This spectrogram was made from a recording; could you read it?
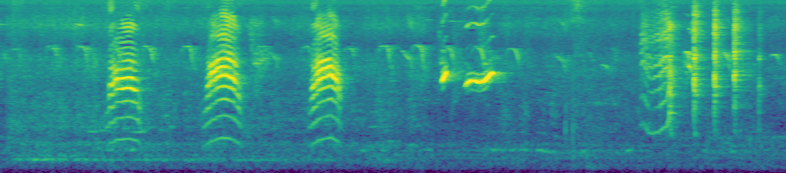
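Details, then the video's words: Ringneck parrot talking, saying "mummy papa": three evenly spaced, rich, arched voiced syllables, then two squeaky whistled notes and a few sharp clicks, over a soft hum. "Ringneck parrot #tallking mummy papa"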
